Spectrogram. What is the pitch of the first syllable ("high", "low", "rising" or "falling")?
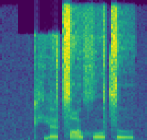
rising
